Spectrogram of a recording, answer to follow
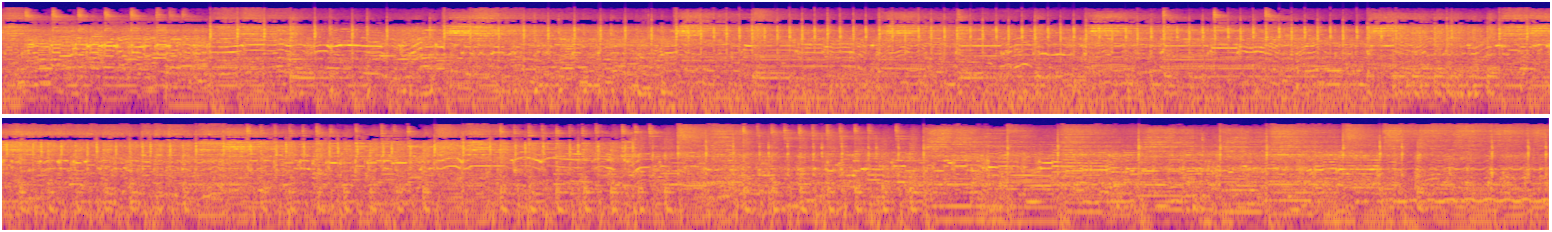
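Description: A metal band playing live: electric guitars and a drum kit, loud and without a break.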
